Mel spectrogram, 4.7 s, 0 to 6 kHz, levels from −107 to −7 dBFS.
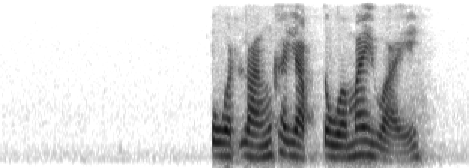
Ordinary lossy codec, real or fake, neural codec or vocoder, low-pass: none; real; none; 5.4 kHz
